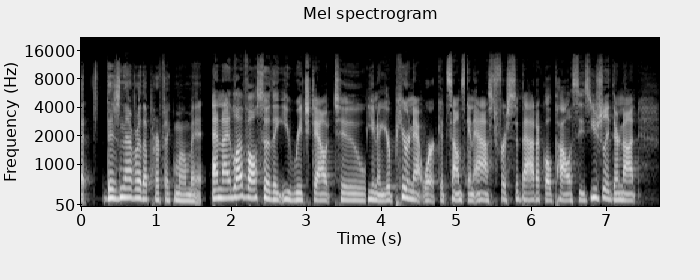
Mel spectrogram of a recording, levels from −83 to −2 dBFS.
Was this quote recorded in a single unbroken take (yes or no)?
no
